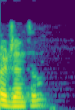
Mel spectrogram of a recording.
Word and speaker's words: Argentum: And it's pronounced Argentum. That's what it is. It's a Latin word. It means silver.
